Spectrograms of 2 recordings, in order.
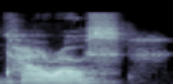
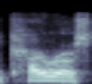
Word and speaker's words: Kairos: And so taking a look at what you're doing with Chyros uh coaching and I want to I want to dive right into that too.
